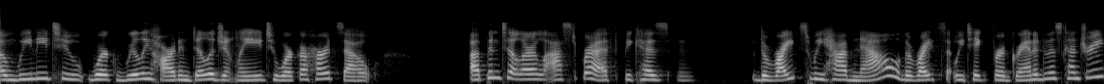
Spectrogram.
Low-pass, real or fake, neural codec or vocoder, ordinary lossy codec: 7.2 kHz; fake; codec, 16 kHz, about 1 kbps, DyCAST, with the encoder's durations; Opus, 64 kbps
